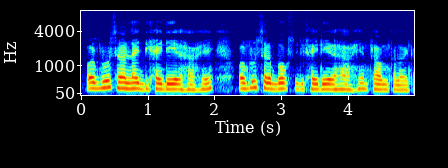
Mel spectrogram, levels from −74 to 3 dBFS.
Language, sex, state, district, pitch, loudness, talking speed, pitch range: Hindi, male, Arunachal Pradesh, Longding, 150 Hz, -15 LUFS, 230 wpm, 140-160 Hz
